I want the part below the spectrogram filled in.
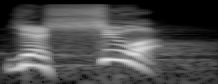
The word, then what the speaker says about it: Yeshua: Or if we could make it a little bit more Hebrew, we pronounce it Yeshua. Yeshua, Y apostrophe S-H-U-A.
